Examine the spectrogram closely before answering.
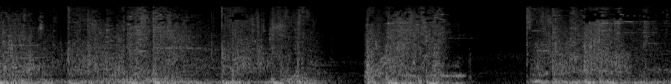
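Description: Magic spells blast and weapons clash in a game fight.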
